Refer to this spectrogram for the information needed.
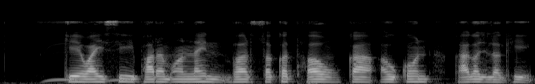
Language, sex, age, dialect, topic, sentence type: Chhattisgarhi, male, 18-24, Northern/Bhandar, banking, question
